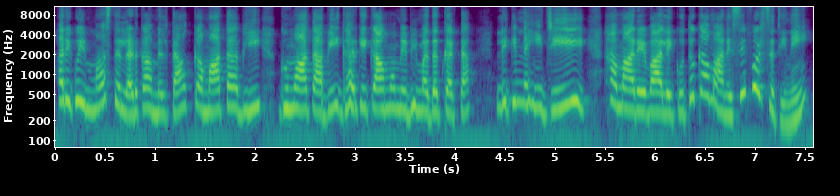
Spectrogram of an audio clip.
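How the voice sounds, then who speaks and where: Woman acting a high-pitched, nagging young wife. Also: very animated, normal speed, fairly bright tone, no echo. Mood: complaining. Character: demanding, nagging young Indian wife with a sharp tongue. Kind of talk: animated cartoon story dialogue.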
